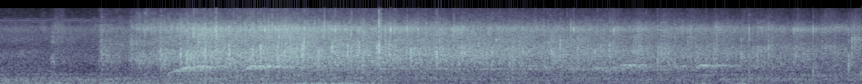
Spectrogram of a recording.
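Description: An audience claps loudly in a large echoing hall.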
